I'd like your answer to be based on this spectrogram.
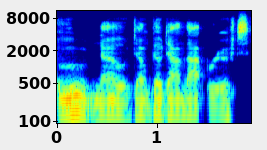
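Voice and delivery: ordinary talk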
